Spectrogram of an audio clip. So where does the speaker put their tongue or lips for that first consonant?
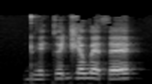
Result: retroflex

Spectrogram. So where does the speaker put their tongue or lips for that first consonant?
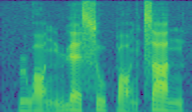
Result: retroflex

